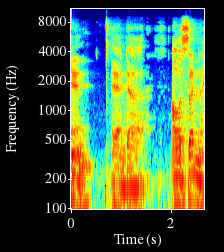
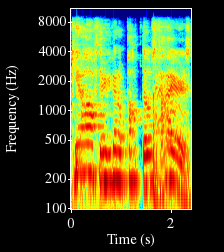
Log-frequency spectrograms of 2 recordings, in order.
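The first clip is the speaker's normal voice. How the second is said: put-on shrill, very high shrieking; 12 semitones higher than usual. Telling of riding a bike off the road, retelling people screaming. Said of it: "everybody's screaming at me".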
